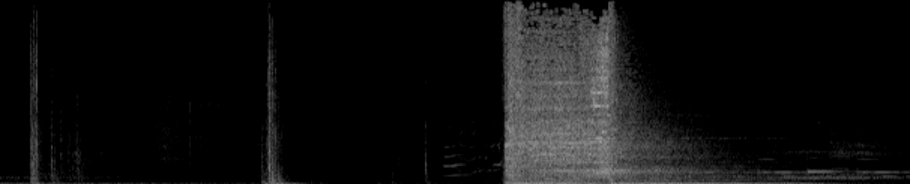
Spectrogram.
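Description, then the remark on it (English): A couple of dull wooden thunks, a short quiet pause, then a door closes with a loud slam whose heavy, rumbling noise slowly fades over several seconds, with no talking. “Can you close the door?”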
